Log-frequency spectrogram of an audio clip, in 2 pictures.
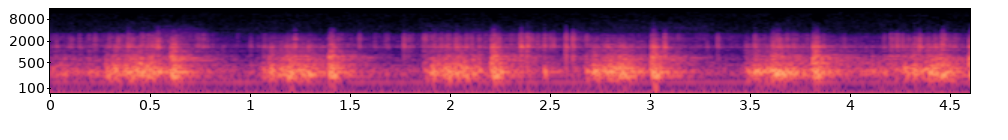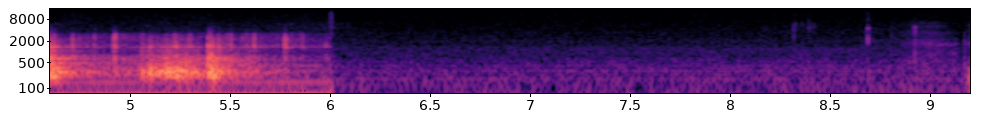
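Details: Regular heartbeat about 75 a minute with a brief fading whoosh early in each systole and a loud second sound: an early (protosystolic) decrescendo systolic murmur from aortic sclerosis.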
